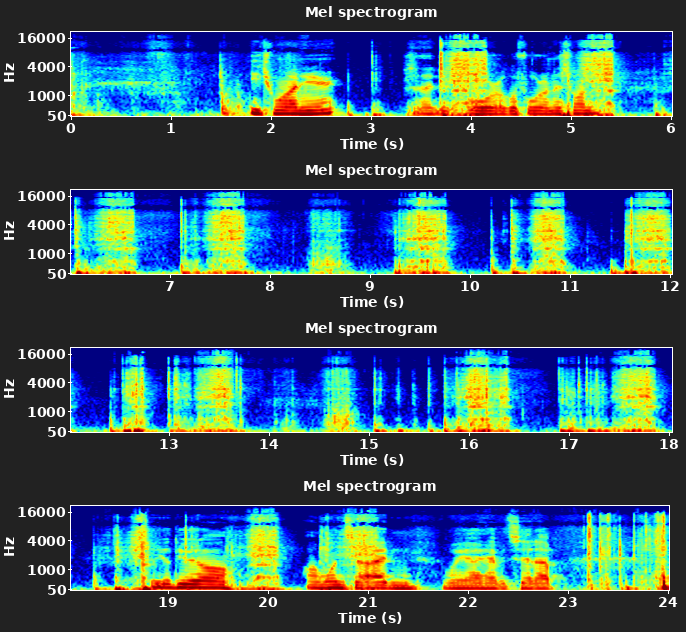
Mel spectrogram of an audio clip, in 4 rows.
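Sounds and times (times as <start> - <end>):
file rasping on saw chain: 3.3 - 21.3.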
